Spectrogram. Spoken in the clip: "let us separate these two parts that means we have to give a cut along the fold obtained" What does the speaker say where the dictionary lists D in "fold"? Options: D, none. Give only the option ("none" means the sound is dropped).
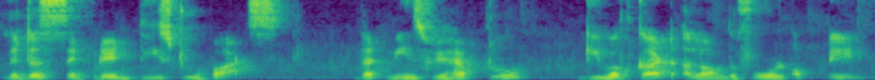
none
